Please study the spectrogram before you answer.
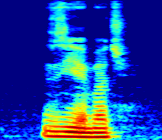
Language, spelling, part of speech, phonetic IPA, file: Polish, zjebać, verb, [ˈzʲjɛbat͡ɕ], LL-Q809 (pol)-zjebać.wav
